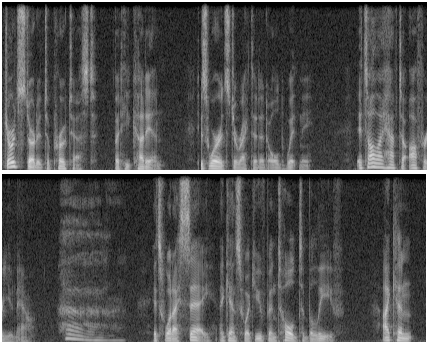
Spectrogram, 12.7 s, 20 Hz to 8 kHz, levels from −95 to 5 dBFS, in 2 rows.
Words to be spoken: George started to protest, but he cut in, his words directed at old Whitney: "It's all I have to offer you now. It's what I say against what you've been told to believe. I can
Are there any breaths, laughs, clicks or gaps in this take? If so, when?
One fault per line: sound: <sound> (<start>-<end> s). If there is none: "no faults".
sound: dropout (3.0-3.0 s)
sound: sigh (7.2-8.3 s)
